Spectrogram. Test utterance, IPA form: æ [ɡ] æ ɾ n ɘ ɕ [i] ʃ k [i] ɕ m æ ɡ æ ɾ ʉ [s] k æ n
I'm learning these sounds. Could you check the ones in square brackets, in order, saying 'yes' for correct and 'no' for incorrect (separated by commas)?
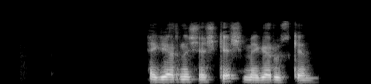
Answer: yes, no, no, yes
